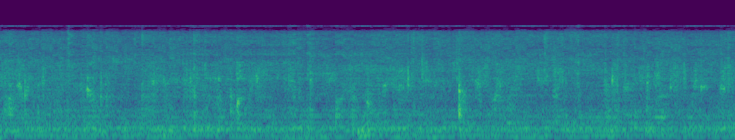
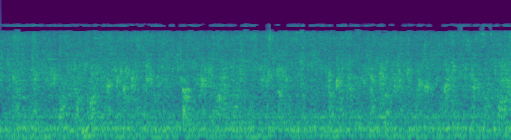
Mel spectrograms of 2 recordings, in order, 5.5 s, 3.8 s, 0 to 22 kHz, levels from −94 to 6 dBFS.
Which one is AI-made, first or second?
first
